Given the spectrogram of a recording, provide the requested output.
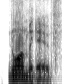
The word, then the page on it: normative: American English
